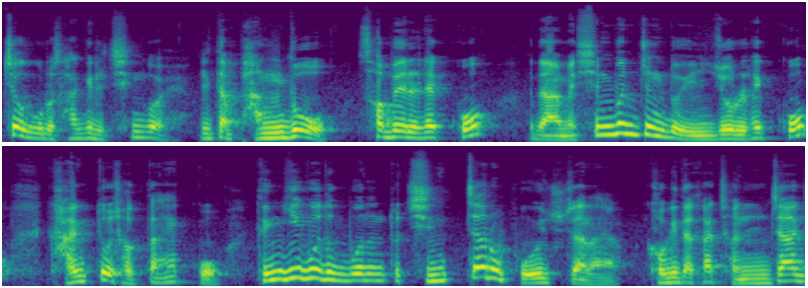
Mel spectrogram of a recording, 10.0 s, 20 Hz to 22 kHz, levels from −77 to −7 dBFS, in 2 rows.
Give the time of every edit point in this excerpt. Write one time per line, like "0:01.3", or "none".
0:01.2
